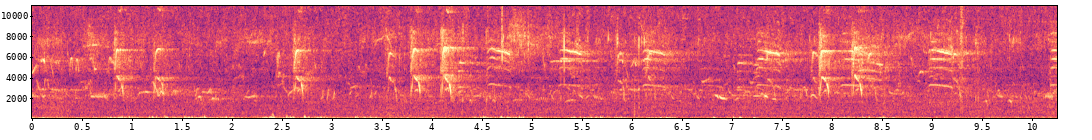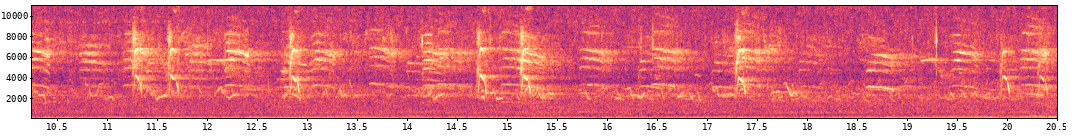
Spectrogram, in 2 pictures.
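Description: Faint songbirds chirping in woodland, short high calls repeating on and off. A low rumble on the microphone underlies the first nine seconds or so.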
